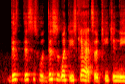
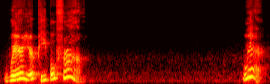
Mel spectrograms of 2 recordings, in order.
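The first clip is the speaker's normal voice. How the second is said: incredulous; 8 semitones higher than usual. Real, not acted. Challenging the hosts.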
